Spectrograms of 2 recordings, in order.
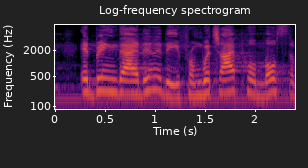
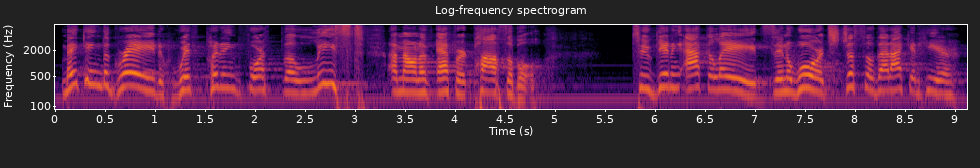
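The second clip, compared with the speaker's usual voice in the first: usual speaking voice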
